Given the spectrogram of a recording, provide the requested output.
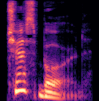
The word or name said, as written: chessboard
